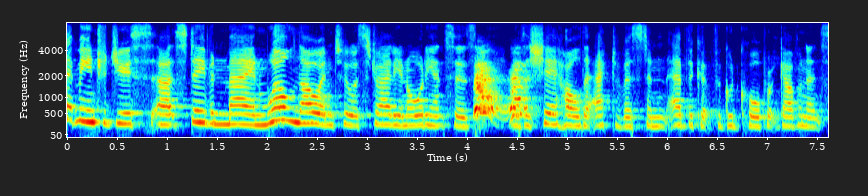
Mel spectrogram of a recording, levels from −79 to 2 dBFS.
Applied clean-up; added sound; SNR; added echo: neural mask model Resemble Enhance denoiser.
